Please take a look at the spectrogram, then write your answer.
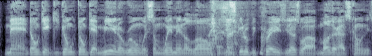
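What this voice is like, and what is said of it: Mike Pence impression. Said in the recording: “Such a good impression of Mike Pence's inner monologue. ... The he's voice like, in Mike Pence.”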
